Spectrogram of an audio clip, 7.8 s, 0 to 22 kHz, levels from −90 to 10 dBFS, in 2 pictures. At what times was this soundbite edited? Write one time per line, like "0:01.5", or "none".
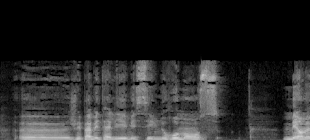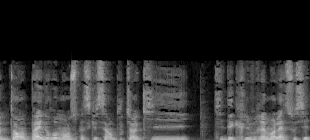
none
